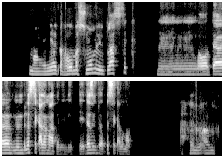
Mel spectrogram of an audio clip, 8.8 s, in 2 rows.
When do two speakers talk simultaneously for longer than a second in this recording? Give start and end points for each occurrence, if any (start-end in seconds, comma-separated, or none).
none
